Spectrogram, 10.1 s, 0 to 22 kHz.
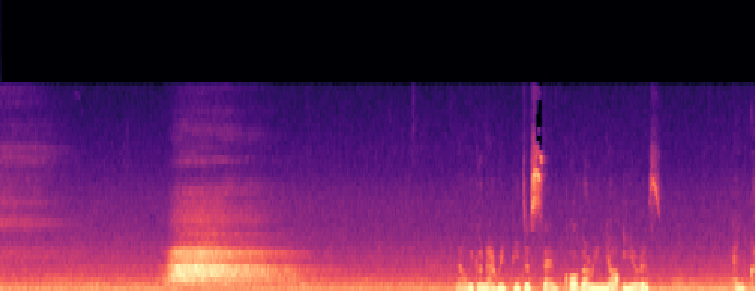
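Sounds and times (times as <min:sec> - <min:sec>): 
long exhale during a breathing exercise: 0:02.1 - 0:04.8
speech: 0:06.2 - 0:08.9, 0:09.8 - 0:10.0.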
